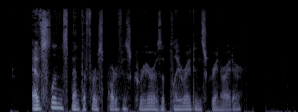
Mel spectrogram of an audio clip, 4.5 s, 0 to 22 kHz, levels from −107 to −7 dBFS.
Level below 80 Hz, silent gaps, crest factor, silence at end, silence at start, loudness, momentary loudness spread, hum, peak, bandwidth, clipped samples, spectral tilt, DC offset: -88 dBFS; 0.28-0.40 s, 1.56-1.60 s; 22 dB; 0.85 s; 0.15 s; -60 LUFS; 13 LU; none; -38 dBFS; 16 kHz; under 0.1%; -4.5 dB/octave; under 0.1%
